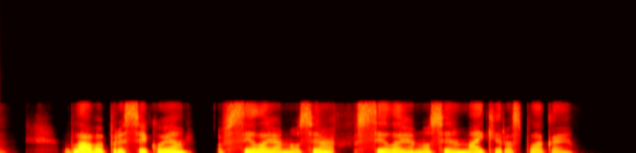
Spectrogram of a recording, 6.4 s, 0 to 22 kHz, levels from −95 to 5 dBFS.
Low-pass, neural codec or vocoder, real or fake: 7.2 kHz; codec, 16 kHz, about 1 kbps, DyCAST, with the encoder's durations; fake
